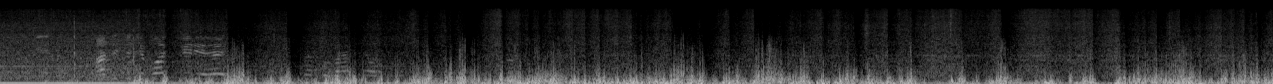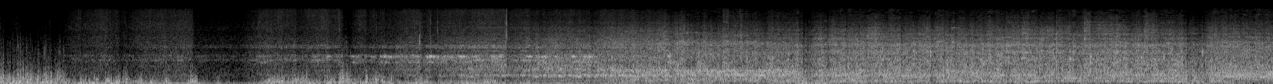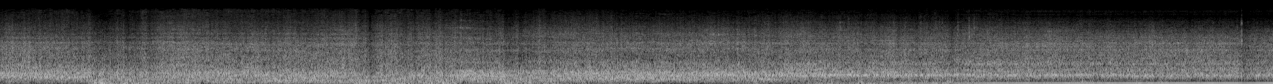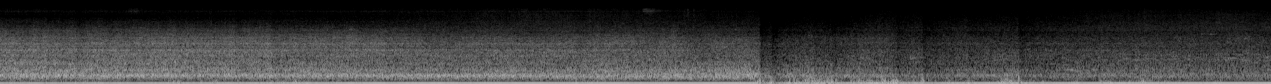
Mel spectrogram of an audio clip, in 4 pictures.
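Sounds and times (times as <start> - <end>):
freight wagons rumbling past: 14.4 - 50.9
wheels clattering over rail joints: 15.2 - 38.1.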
